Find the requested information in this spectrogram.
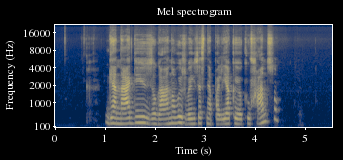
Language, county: Lithuanian, Vilnius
